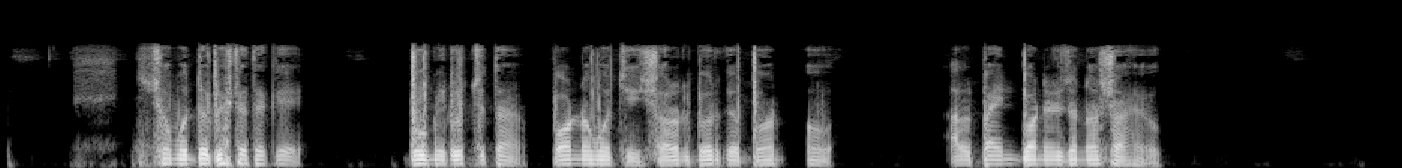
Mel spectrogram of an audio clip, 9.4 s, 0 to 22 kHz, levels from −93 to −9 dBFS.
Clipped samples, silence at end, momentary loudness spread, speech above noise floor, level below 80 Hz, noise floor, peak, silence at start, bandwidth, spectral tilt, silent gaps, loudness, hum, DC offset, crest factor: under 0.1%; 1.6 s; 12 LU; over 69 dB; -44 dBFS; under -90 dBFS; -2 dBFS; 0.9 s; 7.8 kHz; -5.5 dB/octave; none; -22 LUFS; none; under 0.1%; 22 dB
